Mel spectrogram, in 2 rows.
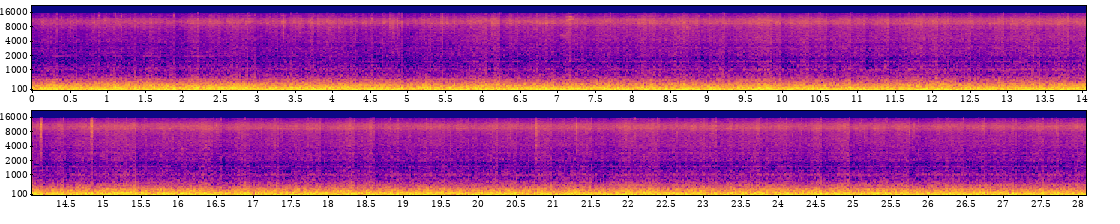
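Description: Boeing 737-700 cabin noise in the climb: the CFM56 engines and rushing air make a steady low drone, with faint steady whining tones above it.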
